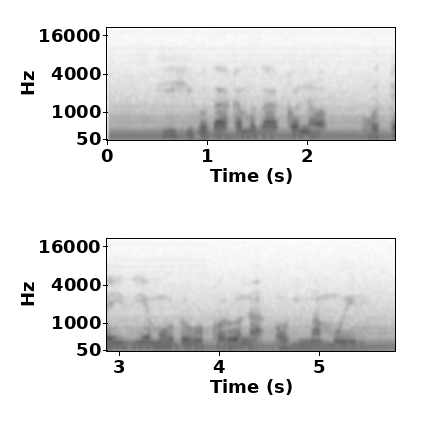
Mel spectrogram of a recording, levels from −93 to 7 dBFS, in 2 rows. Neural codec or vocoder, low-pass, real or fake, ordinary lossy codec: none; none; real; none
